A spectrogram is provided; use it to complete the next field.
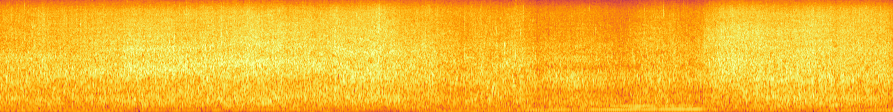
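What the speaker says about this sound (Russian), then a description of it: "This beach is awesome." Ocean surf at Fairyland Beach on Mahé, Seychelles, rolls in as a steady, broad wash of breaking waves with a low rumble beneath, continuous and fairly close throughout, with no voices.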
